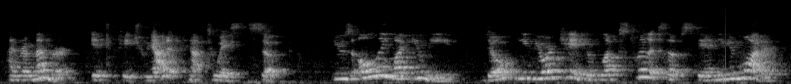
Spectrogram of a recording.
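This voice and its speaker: A persuasive 1940s radio announcer, played by a woman, reading a sponsor's advert. Her high voice rings around a very echoey stage, picked up from a distance. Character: wartime radio soap-advert announcer, smooth saleswoman. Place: theatre stage. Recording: echoey stage from far off, dull, noisy.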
